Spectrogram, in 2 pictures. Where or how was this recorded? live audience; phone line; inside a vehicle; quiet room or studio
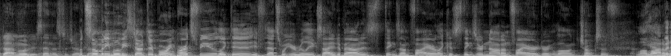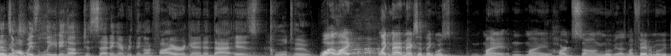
live audience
